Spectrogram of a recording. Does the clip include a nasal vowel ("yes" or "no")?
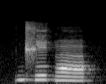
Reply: yes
